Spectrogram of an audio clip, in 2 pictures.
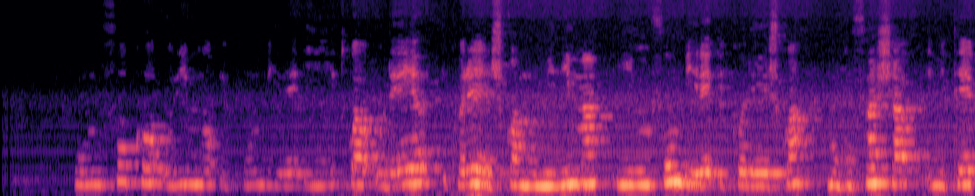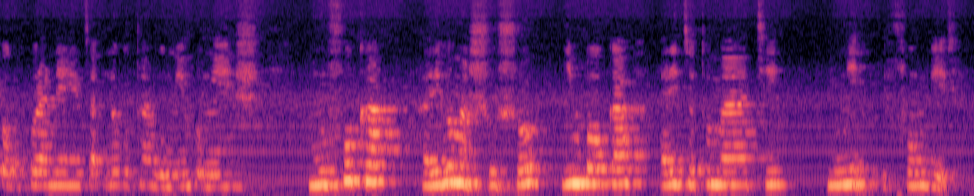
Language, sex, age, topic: Rundi, female, 25-35, agriculture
